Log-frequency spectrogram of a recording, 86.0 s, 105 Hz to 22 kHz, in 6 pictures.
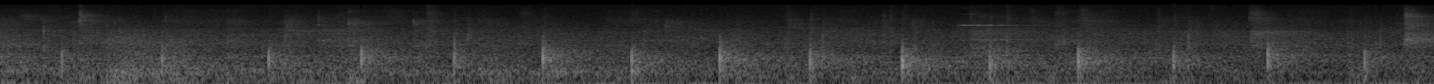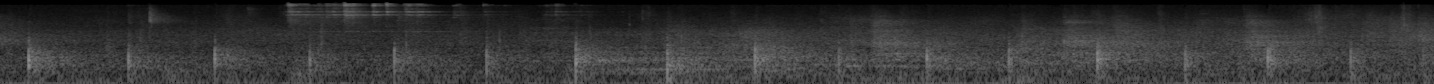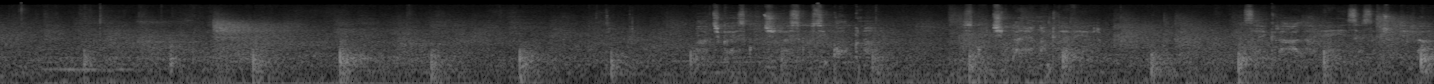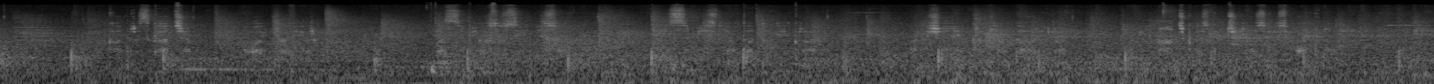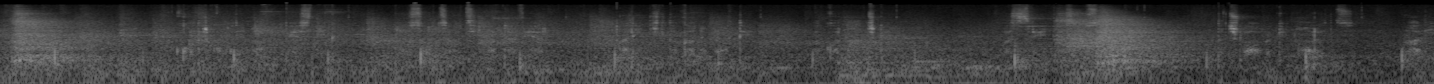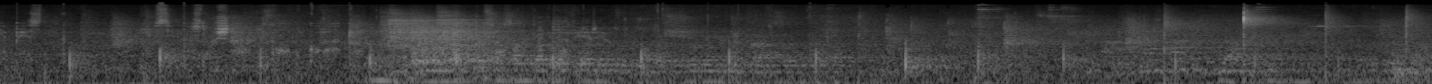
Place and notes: Narodna in Univerzitetna knjižnica, Ljubljana, Slovenia - Secret listening to Eurydice 6
first 6 min and 30 sec of one hour performance Secret listening to Eurydice 6, staircase of the entrance hall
